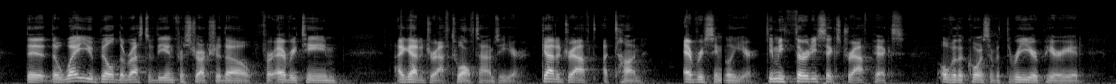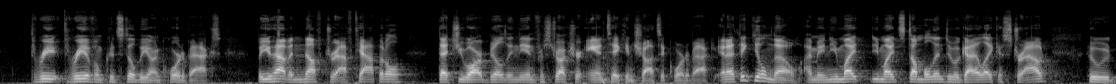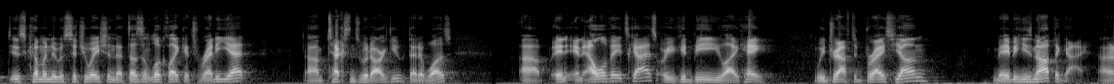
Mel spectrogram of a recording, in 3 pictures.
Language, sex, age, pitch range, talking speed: English, male, 30-49, 105-135 Hz, 235 wpm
